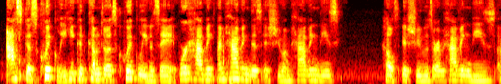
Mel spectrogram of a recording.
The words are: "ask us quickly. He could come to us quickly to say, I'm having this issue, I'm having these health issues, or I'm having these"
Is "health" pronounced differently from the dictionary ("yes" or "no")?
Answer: no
